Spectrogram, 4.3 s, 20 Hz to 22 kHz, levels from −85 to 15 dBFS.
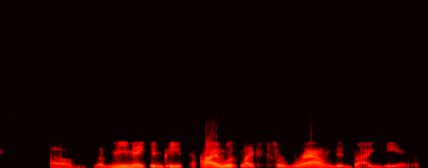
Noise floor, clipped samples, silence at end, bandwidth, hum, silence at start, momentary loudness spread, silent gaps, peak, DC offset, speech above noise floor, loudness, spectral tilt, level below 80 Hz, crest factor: -76 dBFS; under 0.1%; 0.1 s; 13.5 kHz; none; 0.5 s; 15 LU; none; -20 dBFS; under 0.1%; 38 dB; -38 LUFS; -6.5 dB/octave; under -90 dBFS; 18 dB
